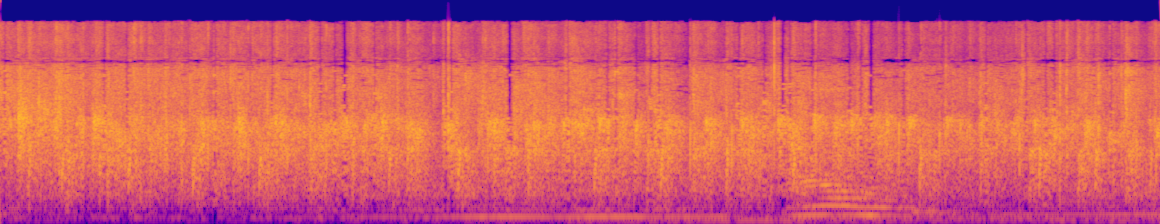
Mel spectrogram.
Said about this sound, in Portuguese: Dê uma salva de palmas ao Senhor.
